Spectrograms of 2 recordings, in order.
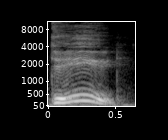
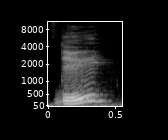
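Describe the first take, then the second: First: It sounds amazed, like holy crap. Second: It sounds questioning, asking what was said.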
